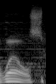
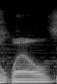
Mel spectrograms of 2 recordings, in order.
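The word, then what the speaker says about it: Wels: is the Wells. Yeah, or Vells, I suppose would be the proper pronunciation. Considering where all this came from, I'm assuming that the W would be pronounced like a V.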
